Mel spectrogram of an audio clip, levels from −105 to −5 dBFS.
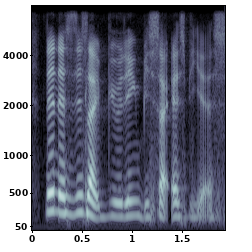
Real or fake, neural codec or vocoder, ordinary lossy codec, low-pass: real; none; none; 7.2 kHz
